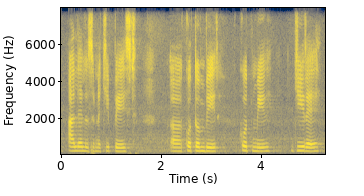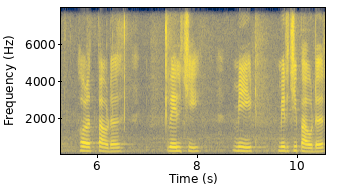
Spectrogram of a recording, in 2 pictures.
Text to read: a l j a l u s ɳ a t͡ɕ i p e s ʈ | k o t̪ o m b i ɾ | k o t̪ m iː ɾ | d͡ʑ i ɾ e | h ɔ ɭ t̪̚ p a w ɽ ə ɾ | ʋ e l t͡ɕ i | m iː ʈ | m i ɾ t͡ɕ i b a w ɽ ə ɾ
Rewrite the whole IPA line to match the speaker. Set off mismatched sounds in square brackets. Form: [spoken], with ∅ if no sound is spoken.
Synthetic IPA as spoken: a l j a l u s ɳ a t͡ɕ i p e s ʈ | k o t̪ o m b i ɾ | k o t̪ m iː ɾ | d͡ʑ i ɾ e | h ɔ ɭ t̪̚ p a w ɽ ə ɾ | ʋ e l t͡ɕ i | m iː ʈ | m i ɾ t͡ɕ i [p] a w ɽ ə ɾ

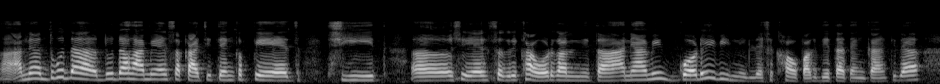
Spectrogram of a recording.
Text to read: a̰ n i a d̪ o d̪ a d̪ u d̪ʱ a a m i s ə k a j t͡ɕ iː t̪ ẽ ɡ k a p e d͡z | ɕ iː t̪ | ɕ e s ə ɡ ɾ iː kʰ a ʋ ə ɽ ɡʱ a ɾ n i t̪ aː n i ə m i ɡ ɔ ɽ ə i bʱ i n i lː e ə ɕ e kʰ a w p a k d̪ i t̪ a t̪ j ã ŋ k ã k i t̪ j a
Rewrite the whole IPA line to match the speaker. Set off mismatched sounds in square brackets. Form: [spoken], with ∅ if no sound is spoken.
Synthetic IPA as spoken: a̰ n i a d̪ [u] d̪ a d̪ u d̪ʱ a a m i s ə k a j t͡ɕ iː t̪ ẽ [ŋ] k a p e d͡z | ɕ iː t̪ | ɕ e s ə ɡ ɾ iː kʰ a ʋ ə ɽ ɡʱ a [l] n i t̪ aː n i [a] m i ɡ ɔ ɽ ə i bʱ i n i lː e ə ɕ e kʰ a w p a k d̪ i t̪ a t̪ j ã ŋ k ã k i t̪ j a

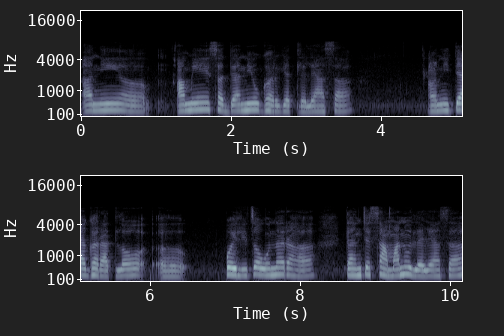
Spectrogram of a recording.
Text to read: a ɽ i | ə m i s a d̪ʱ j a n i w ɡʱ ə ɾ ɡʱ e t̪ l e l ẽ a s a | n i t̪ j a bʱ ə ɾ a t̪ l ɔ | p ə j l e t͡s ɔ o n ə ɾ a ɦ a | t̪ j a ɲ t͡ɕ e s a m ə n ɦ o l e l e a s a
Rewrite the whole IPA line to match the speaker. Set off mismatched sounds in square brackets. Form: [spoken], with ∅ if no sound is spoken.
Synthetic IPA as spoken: a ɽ i | [a] m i s [ə] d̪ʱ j a n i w ɡʱ ə ɾ ɡʱ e t̪ l e l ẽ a s a | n i t̪ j a [ɡʱ] ə ɾ a t̪ l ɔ | p ə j l [i] t͡s ɔ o n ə ɾ a ɦ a | t̪ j a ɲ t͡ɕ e s a m [a] n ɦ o l e l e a s a

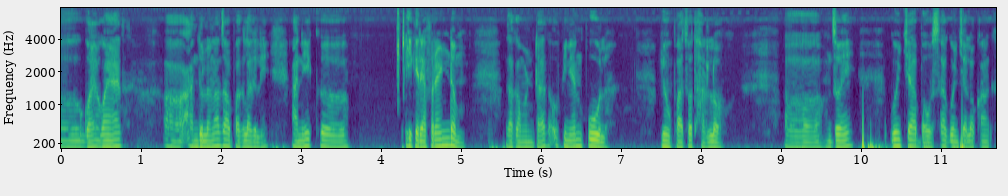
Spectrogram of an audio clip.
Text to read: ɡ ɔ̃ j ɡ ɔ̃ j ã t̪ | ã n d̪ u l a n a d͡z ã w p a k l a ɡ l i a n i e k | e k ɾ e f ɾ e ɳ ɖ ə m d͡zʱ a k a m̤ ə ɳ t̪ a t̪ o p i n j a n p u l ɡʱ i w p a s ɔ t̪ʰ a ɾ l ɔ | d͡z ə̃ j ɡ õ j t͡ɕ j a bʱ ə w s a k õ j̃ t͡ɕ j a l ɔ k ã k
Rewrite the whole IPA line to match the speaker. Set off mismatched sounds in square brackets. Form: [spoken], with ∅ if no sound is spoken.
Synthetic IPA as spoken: ɡ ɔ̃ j ɡ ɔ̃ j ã t̪ | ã n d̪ u l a n a d͡z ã w p a k l a ɡ l i a n i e k | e k ɾ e f ɾ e ɳ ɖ ə m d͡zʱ a k a m̤ ə ɳ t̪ a t̪ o p i n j [ə] n p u l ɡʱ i w p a [t͡s] ɔ t̪ʰ a ɾ l ɔ | d͡z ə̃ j ɡ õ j t͡ɕ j a bʱ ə w s a [ɡ] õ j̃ t͡ɕ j a l ɔ k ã k

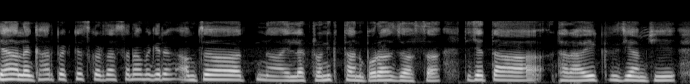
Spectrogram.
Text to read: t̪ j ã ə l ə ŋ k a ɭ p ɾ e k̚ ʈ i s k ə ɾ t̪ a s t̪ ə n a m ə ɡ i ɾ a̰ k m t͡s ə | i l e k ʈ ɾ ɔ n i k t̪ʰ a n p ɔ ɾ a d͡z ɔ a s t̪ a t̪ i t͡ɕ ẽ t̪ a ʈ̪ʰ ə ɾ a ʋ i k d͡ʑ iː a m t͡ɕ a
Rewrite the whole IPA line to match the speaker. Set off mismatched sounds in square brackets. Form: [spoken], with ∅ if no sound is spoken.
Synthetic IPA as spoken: t̪ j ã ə l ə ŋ k a [ɾ] p ɾ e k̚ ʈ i s k ə ɾ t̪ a s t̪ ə n a m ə ɡ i ɾ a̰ [∅] m t͡s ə | i l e k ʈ ɾ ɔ n i k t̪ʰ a n p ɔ ɾ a d͡z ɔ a s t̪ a t̪ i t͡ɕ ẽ t̪ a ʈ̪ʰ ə ɾ a ʋ i k d͡ʑ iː a m t͡ɕ [i]

